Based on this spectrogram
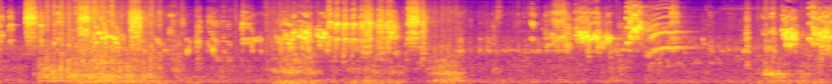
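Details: Happy breeding pair of budgerigars chirping: dense, scratchy warbling chatter with squeaky notes and short rising whistles, loud bursts alternating with softer twittering.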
